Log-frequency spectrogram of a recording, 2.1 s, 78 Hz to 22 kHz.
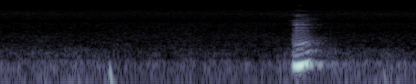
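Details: White male Pomeranian named Hong seol, born January 2016, kept indoors as a pet, gives one short rising yip with strong harmonics, preceded by a soft thump, while a woman asks in Korean whether she may film him.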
